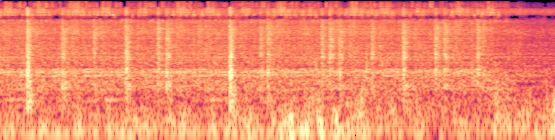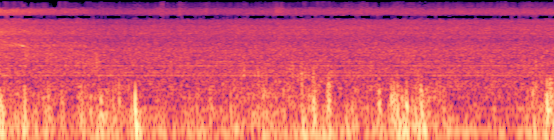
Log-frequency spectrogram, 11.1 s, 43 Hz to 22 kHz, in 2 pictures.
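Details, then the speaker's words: OBS Ford F-150 after reinstalling fuel tank and replacing fuel pump; pump works, but starter cranks evenly about three turns a second for five seconds and engine never catches; crank, no start, owner suspects 3-year-old fuel in tank. "Obviously you could hear that it was trying to crank, it was trying to get some fuel into the engine, but it wasn't working."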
